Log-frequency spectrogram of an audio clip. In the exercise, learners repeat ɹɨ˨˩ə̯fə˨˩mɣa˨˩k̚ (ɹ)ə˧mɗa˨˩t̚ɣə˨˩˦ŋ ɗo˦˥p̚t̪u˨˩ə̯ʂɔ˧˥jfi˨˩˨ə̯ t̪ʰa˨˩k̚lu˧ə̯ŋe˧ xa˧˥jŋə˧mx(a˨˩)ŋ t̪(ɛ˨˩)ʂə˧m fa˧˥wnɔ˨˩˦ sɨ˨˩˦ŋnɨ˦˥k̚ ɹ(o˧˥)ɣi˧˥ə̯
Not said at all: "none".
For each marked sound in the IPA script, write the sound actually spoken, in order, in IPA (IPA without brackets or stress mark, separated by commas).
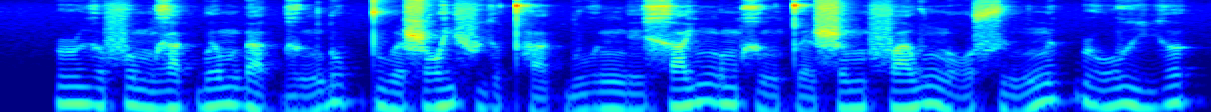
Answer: l, ə˨˩, ɛ˨˩, o˧˥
